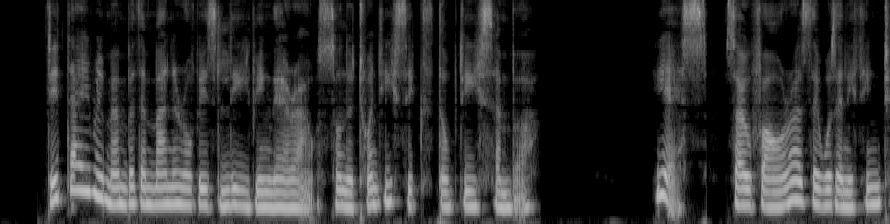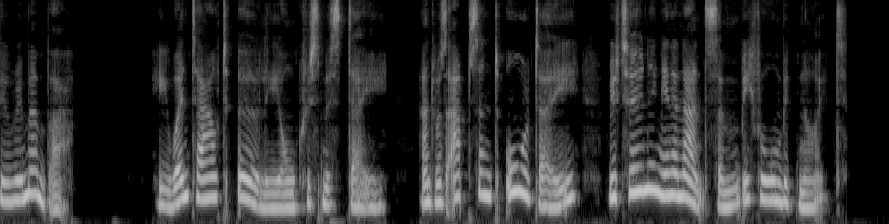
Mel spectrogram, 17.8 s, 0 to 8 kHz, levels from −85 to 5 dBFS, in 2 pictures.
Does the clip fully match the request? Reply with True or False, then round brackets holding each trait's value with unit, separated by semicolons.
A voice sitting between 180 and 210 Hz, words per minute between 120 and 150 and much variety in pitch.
True (185 Hz; 140 wpm; 6.5 semitones)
